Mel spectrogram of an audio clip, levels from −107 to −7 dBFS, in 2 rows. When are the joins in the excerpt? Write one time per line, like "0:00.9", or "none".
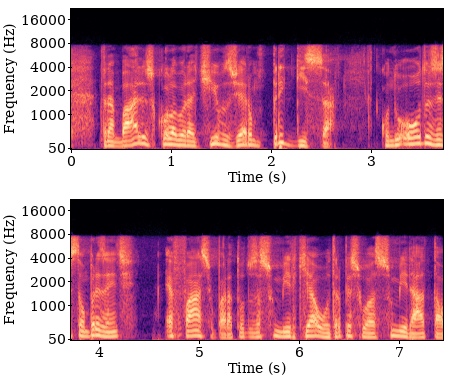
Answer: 0:03.0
